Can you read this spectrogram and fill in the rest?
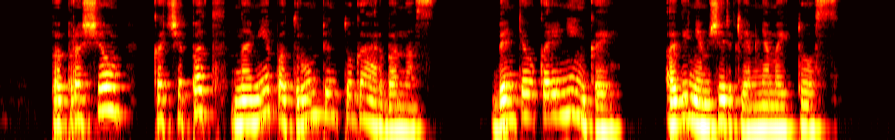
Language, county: Lithuanian, Kaunas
